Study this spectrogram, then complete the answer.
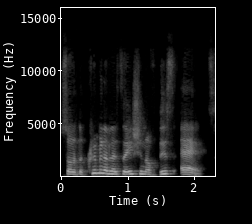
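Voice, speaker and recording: A woman talks with a South African accent. Her pace is moderate and her intonation lively. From South Africa, township. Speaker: ship captain, maritime advocate. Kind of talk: interview answers, conversational. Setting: remote recording, video call.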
